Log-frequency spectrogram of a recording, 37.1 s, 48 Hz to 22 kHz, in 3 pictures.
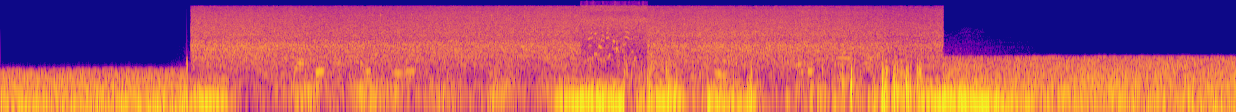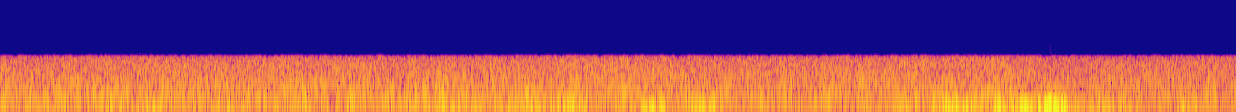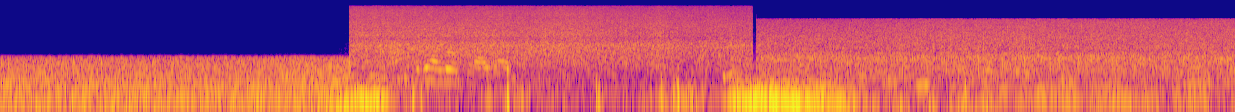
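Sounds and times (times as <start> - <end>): slowed hail deep hiss: 1.9 - 5.8, 28.2 - 37.0.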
